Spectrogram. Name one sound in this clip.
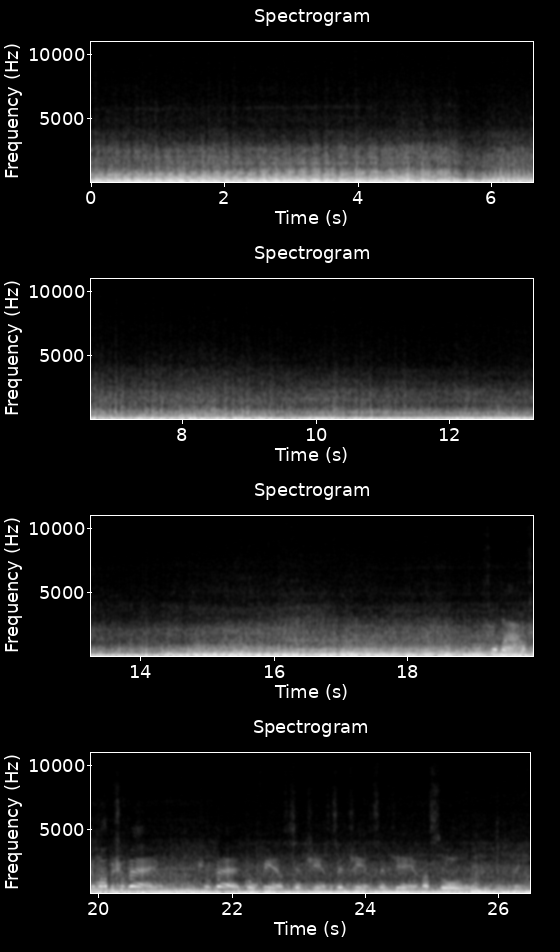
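A motorcycle engine drones steadily at high speed, rising and falling in pitch.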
